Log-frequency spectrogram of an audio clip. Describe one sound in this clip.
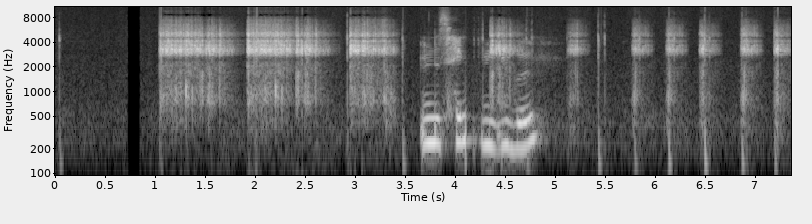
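Dirt crunches in quick bursts as blocks are dug away.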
